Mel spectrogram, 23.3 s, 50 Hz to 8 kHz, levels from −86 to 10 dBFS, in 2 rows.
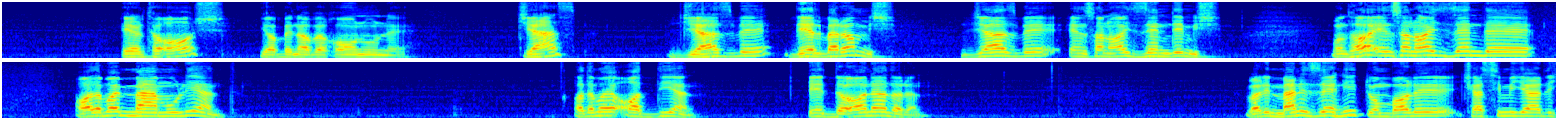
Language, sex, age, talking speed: Persian, male, 50-69, 70 wpm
